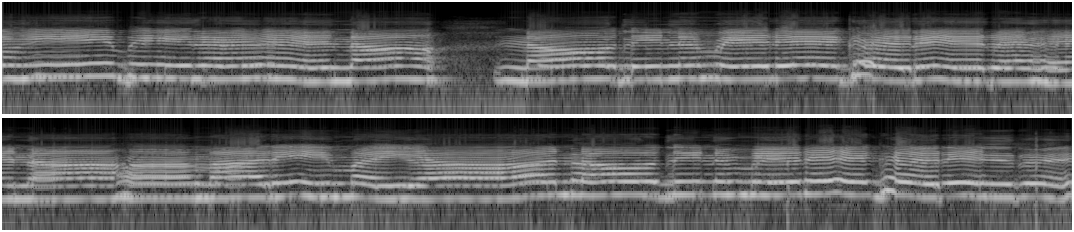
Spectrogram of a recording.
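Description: Two women singing a Hindi devotional bhajan to the goddess together, in a continuous melodic line with a short pause for breath about two seconds in.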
